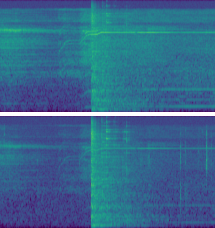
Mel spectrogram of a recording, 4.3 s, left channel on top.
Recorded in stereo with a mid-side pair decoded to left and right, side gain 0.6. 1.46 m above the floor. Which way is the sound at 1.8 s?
70° right.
